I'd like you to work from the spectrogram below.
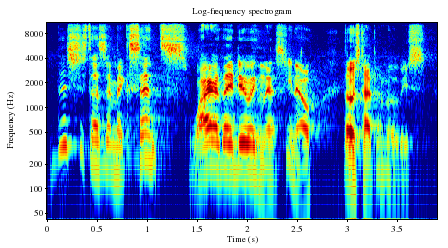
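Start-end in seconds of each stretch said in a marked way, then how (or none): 0.1-2.4 high, incredulous complaint; baffled moviegoer. Retold or imitated. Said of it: "Nicole and I were like".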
